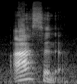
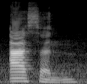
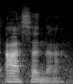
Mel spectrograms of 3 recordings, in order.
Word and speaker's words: asana: of india would mention asan with we are used to saying it as asana or asana the pronunciation of asan is like that a silent a and stress on the letter n and so that's asan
